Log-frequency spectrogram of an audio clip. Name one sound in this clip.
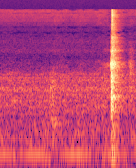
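A chair bumps and creaks as a man gets up.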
